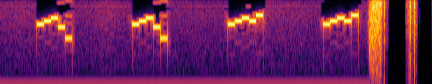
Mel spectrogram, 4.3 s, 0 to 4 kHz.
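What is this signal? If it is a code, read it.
Five-tone selective call (ZVEI), heard as quick runs of five tones, tones of about 70 ms. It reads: 89073 89073 89099 89099
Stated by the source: Received on an SDR.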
